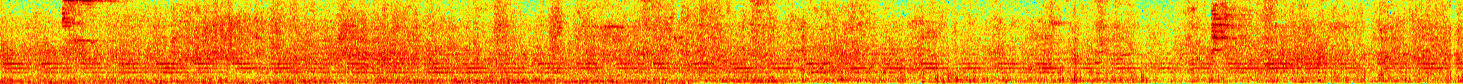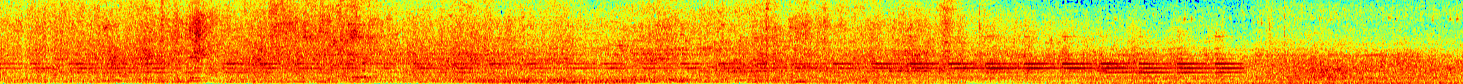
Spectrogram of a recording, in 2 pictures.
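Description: Freight cars rolling past on jointed rail, wheels clattering, with a steady high-pitched squeal held over the rumble. The squeal stops near the end as the last car goes by, leaving road traffic noise.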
